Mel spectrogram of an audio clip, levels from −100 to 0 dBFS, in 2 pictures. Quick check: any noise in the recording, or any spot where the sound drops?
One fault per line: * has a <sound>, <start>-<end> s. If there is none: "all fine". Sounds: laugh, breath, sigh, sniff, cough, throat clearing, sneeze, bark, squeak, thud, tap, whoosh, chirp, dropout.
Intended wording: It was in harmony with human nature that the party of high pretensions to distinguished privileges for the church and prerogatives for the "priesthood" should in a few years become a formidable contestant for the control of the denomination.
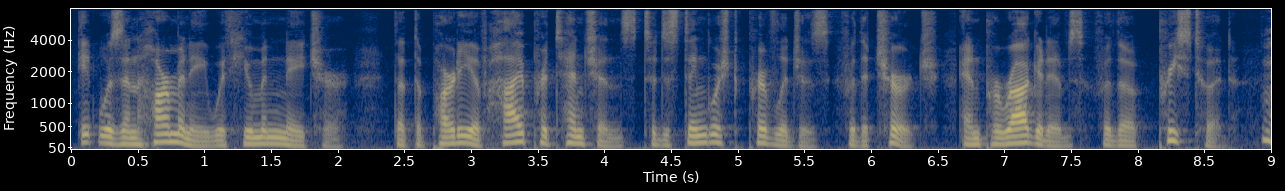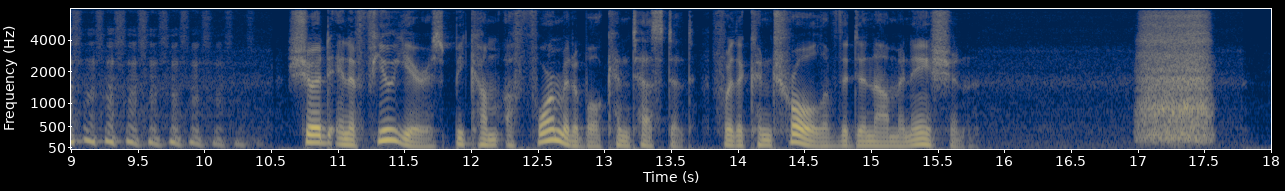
* has a laugh, 8.9-10.5 s
* has a sniff, 17.0-17.6 s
